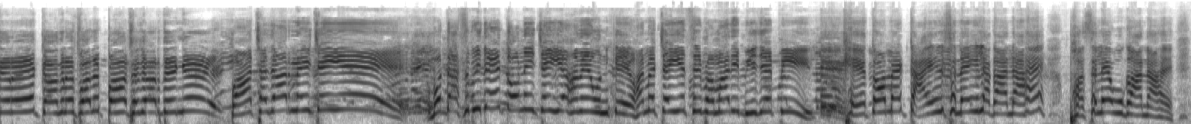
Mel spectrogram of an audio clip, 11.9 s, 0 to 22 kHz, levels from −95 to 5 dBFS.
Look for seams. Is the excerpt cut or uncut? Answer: cut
